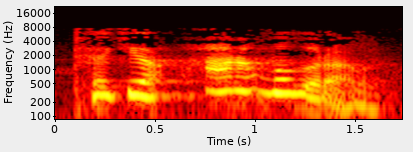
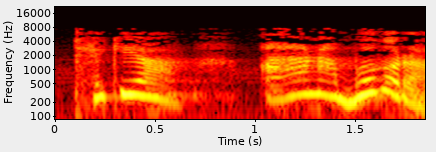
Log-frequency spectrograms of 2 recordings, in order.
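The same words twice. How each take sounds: First: Mother calling again. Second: Mother calling. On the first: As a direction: repeat her words fondly. Mother line repeated. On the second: Mother handing melons to son at sports day, high light call. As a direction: toss it off like a busy mother. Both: Retold or imitated.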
